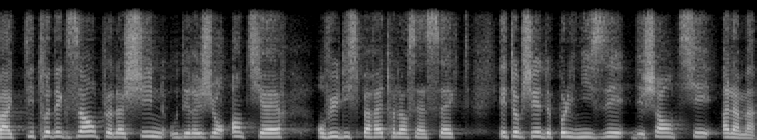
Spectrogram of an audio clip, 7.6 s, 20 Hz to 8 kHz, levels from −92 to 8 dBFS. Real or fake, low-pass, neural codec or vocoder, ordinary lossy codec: fake; 7.2 kHz; codec, 24 kHz, 0.9 kbps, DualCodec; none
